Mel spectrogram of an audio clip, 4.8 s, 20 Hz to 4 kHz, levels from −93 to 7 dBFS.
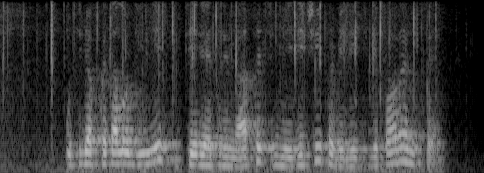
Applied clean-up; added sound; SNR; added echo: neural mask model RNNoise.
